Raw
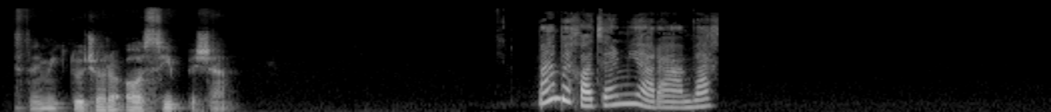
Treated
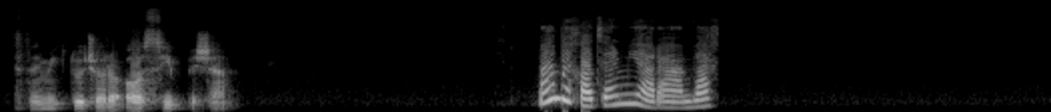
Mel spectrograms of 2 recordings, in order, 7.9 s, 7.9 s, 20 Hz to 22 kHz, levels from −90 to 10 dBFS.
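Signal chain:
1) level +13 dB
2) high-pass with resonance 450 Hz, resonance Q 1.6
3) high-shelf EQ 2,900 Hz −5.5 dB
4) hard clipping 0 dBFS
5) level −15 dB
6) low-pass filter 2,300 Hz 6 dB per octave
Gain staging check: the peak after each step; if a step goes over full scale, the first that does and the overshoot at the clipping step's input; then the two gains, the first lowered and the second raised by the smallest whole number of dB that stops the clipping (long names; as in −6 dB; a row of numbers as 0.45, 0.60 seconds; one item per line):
+4.5, +6.0, +5.5, 0.0, −15.0, −15.0 dBFS
step 1, 5.5 dB
step 1 +7 dB, step 5 −9 dB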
